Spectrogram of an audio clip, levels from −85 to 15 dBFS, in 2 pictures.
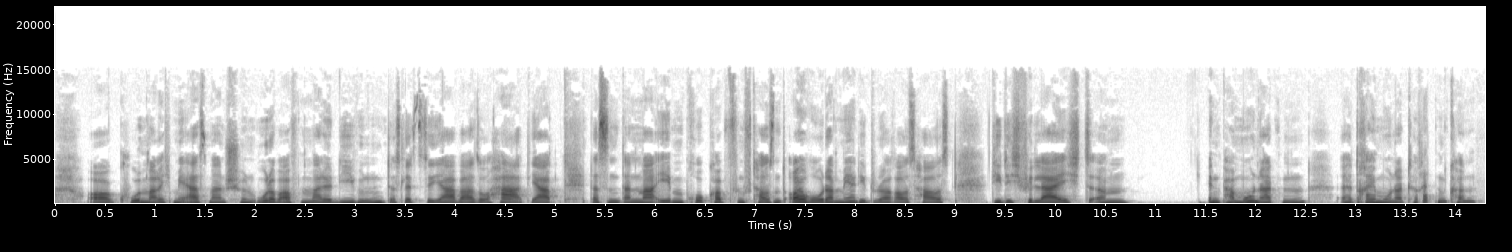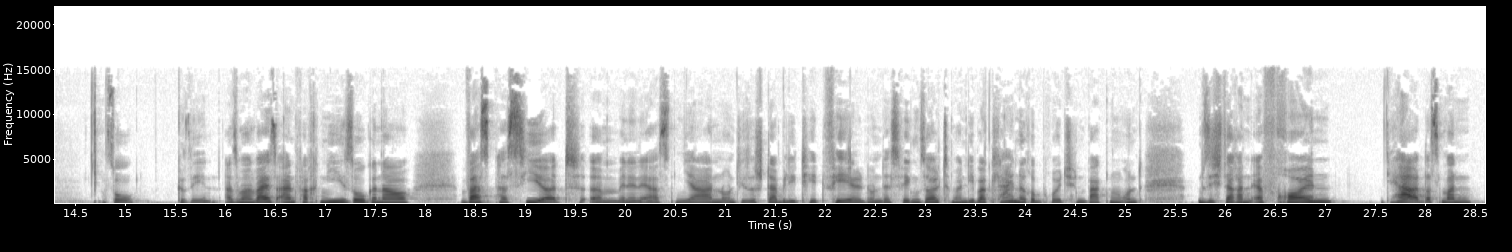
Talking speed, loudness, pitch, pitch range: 170 wpm, -20 LUFS, 185 Hz, 170-205 Hz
